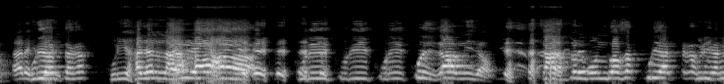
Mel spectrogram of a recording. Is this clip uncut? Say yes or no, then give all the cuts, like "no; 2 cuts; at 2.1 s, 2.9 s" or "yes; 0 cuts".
yes; 0 cuts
